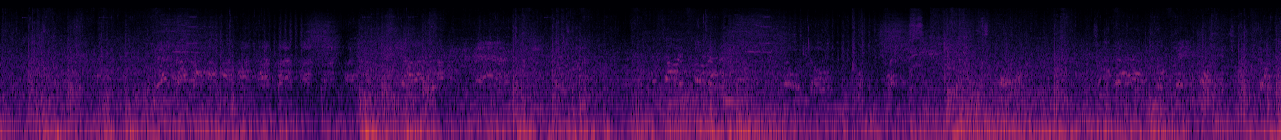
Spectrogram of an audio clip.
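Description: Gunshots crack repeatedly.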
